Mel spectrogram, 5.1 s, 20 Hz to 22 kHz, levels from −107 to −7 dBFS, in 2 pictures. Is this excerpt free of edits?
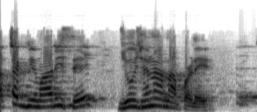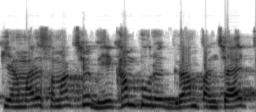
no; 1 cut; at 2.5 s

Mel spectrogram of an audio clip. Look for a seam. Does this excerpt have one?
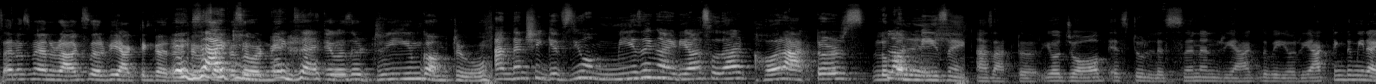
yes; 2 cuts; at 4.9 s, 9.6 s

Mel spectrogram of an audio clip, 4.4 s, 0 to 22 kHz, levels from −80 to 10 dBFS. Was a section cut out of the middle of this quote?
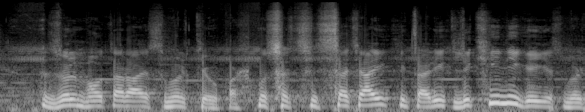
yes; 1 cut; at 1.9 s

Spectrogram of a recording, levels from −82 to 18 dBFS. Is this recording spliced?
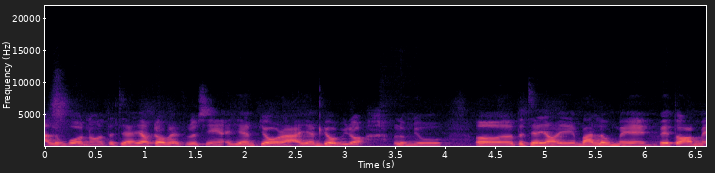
no; 0 cuts

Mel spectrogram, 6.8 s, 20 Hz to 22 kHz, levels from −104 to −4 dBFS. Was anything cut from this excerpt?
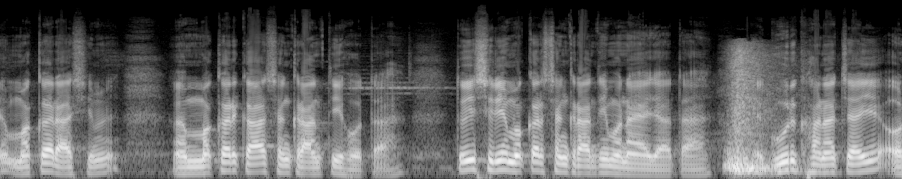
yes; 1 cut; at 5.6 s

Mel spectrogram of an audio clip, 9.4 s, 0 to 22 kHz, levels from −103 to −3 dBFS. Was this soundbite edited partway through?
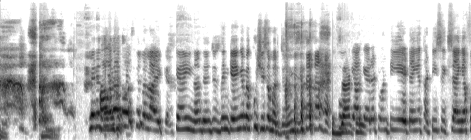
yes; 2 cuts; at 3.5 s, 6.7 s

